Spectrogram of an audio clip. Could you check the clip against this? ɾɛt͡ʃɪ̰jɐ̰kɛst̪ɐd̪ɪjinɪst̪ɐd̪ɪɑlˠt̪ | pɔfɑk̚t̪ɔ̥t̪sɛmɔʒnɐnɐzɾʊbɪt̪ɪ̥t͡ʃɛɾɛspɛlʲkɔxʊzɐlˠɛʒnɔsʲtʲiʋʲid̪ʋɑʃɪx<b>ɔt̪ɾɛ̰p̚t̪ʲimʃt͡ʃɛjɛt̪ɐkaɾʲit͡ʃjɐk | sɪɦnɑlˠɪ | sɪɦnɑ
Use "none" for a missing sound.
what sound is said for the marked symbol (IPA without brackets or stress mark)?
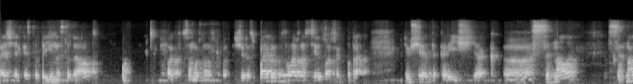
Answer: p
